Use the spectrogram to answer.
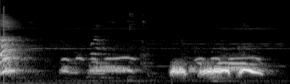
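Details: A tame, kept spotted dove from northern Vietnam with a 'thunder voice' style gives short hollow coos in two bursts, low and rounded, with brief pauses.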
